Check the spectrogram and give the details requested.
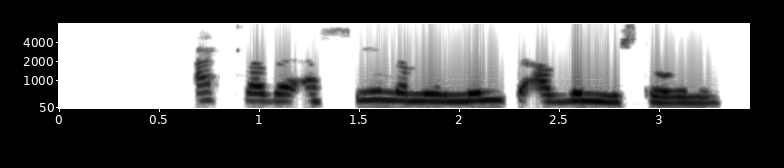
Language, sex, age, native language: Icelandic, female, 13, Icelandic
